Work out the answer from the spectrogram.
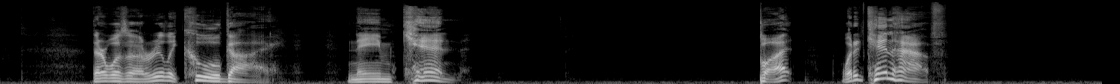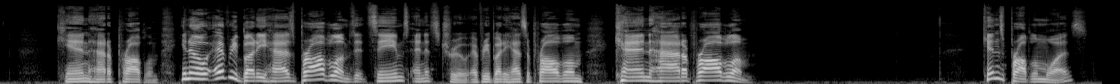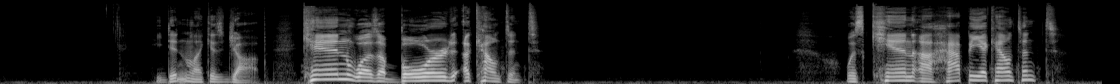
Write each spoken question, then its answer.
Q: Was Ken a happy accountant?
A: No, he was a bored accountant.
